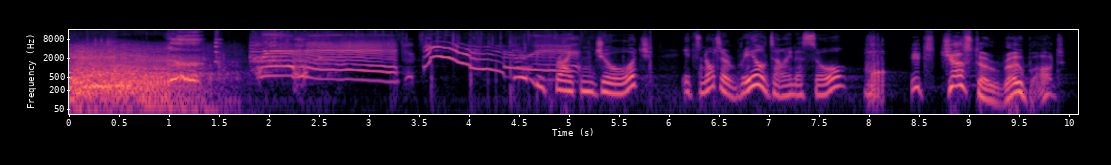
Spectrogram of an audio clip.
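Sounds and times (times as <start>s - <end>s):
young child wailing and crying: 1.0s - 5.2s.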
